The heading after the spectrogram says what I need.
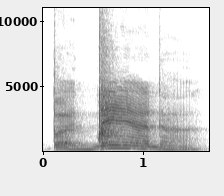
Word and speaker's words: banana: Banana, banana. We stress the second syllable because that's how we say that word in American English, banana.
